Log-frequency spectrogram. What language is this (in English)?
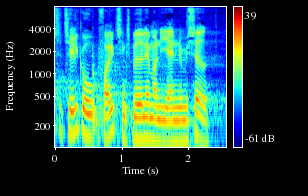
Danish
